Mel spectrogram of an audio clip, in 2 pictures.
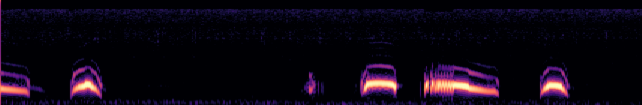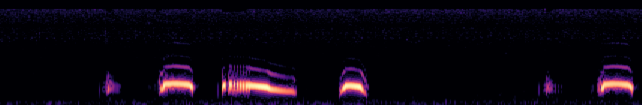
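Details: Spotted dove used as a decoy, cooing to excite wild doves. Three repeated phrases of mellow, low-pitched coos: a faint pickup note, a short arched coo, a drawn-out descending coo, and a closing short coo. Background otherwise silent.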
